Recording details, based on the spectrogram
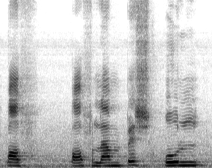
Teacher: এটা হচ্ছে কফ, জিব্বার গোনা উপরে তারুর সাথে লাগবে।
